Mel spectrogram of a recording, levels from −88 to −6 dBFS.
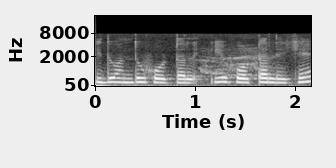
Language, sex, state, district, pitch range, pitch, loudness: Kannada, female, Karnataka, Dharwad, 215-235 Hz, 225 Hz, -14 LUFS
